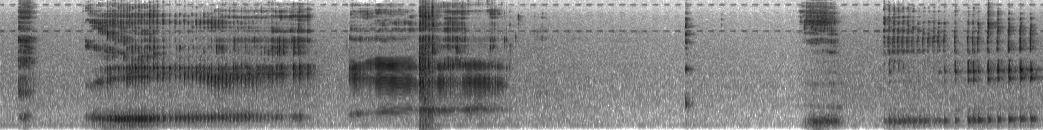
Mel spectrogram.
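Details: Slow-motion recording of one person burping on a day off: long, deep, drawn-out, nasty belches stretched low by the slowing, a few separate burps with quiet gaps.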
